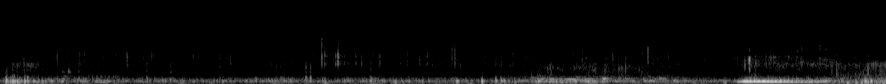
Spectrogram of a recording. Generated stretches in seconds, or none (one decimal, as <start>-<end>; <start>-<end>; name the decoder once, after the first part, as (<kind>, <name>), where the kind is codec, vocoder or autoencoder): 5.7-6.6 (codec, HILCodec)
